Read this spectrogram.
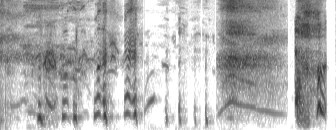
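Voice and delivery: long high squealing laugh; real giggle fit; helpless giggle fit. Real, not acted. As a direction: crack up uncontrollably. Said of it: "God, I'm just dying".

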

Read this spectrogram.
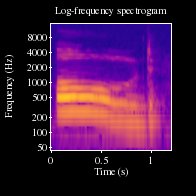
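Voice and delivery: put-on old with English diphthong. Shown as a demonstration. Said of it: "como a letra O na palavra".

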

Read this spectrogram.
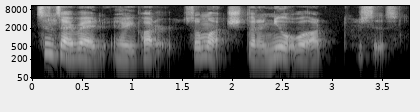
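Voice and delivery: ordinary delivery, nothing marked

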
